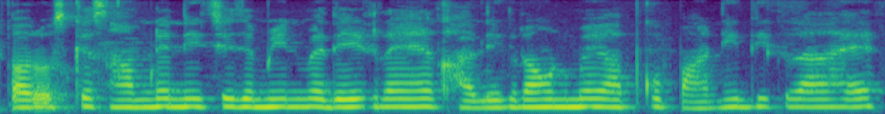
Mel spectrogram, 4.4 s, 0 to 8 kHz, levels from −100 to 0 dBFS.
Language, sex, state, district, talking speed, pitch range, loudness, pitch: Hindi, female, Delhi, New Delhi, 245 wpm, 195-205 Hz, -17 LUFS, 205 Hz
